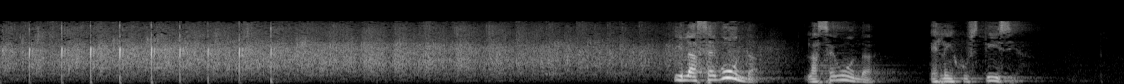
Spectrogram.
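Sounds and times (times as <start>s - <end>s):
audience applause: 0.0s - 7.8s
speech: 6.8s - 10.3s.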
